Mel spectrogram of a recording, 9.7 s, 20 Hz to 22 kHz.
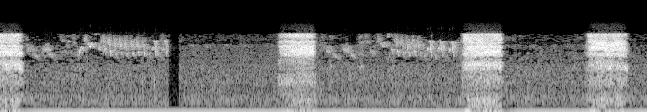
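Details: Barn owl nestling, littlest of the brood, being fed by the female at Starr Ranch on a March 2011 morning; three loud harsh hissing screeches about two to three seconds apart, with soft high twittering chatter between them.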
